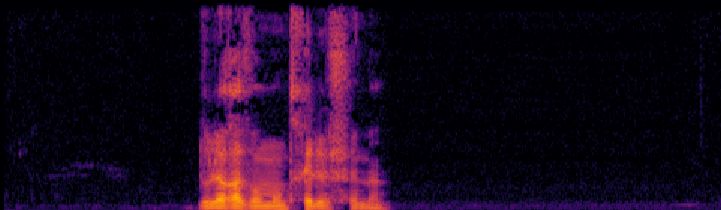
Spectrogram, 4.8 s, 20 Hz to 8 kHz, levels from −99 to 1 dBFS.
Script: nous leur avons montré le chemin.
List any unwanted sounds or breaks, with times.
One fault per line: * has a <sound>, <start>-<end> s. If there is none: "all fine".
all fine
